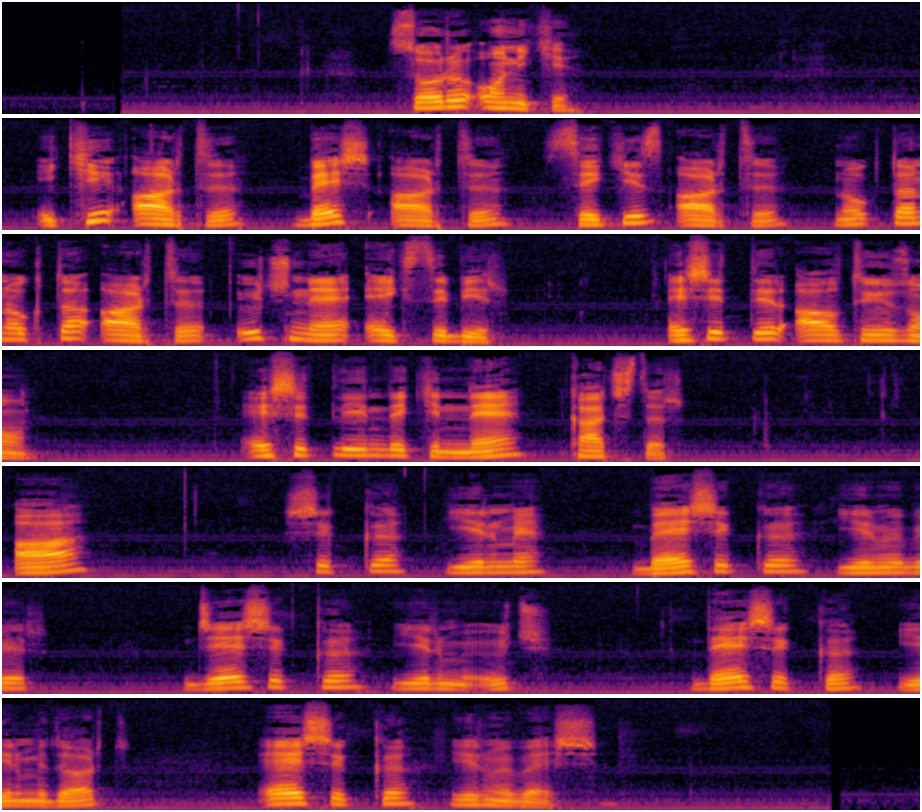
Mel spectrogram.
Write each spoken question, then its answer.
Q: Eşitliğindeki N kaçtır?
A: Doğru cevap A şıkkı.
